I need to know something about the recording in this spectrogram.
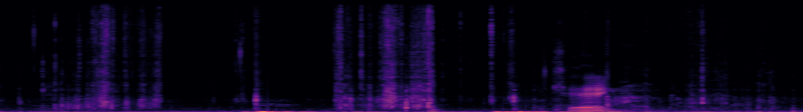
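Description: Foil card packs crinkle as a hand sets them down.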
